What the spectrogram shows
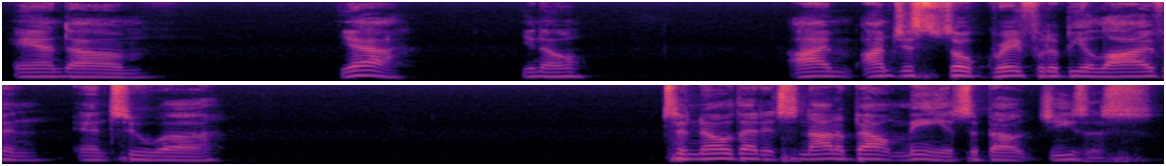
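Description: A young adult man giving a personal church testimony, halting, with many fillers and restarts. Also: medium pitch, fairly even intonation, no room sound.

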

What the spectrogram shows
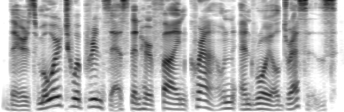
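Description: A small green storybook frog, polite and patient, voiced by a woman who drops into a deep, unhurried register. He talks slowly and low, over a dry, close sound with no room echo. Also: expressive, full character voice. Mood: calm, earnest.

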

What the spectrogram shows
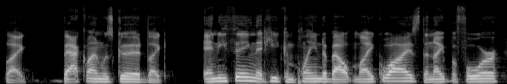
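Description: Brief: mid-pitched male host, relaxed and chatty, dry close recording. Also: moderate pace, clear, resonant tone, no room sound. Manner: casual, heavy use of like. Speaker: podcast host and audio tech. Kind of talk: casual podcast conversation.

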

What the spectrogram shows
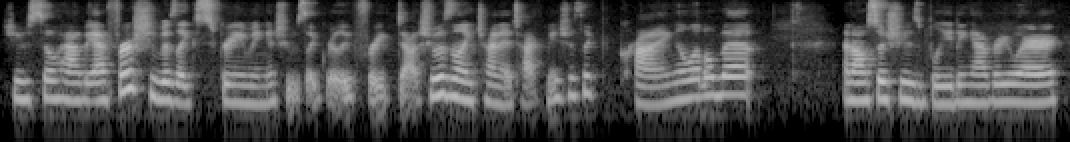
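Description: A woman's voice: medium pitch, fast, vocal fry. Chatty young woman telling a story. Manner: chatty, lots of fillers, casual swearing. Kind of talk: casual storytelling chat.

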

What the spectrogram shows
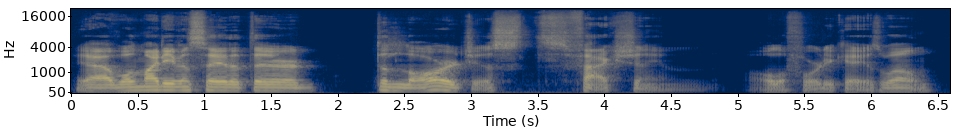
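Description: A man's voice: fairly low pitch, steady tone, unhurried, gravelly. A man co-hosting a podcast in casual chat, laughing often and swearing casually. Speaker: podcast co-host.

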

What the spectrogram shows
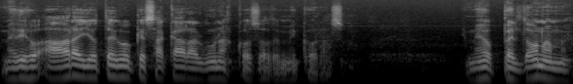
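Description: A man preaching a sermon, moving between quiet personal stories and loud, impassioned appeals. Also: lowish voice, fairly even intonation, normal speed. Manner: swings from soft storytelling to loud impassioned preaching.

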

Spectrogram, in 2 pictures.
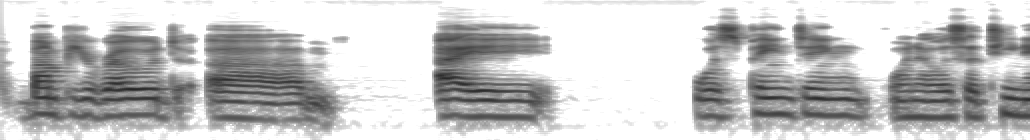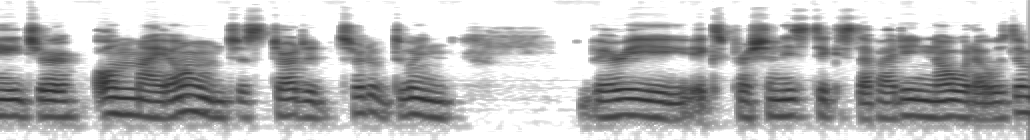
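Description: A woman's voice: low-pitched, a little mellow, muffled recording. A middle-aged woman from Argentina, a painter being interviewed, talking in a thoughtful, hesitant way with many restarts. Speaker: guest painter. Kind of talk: casual interview conversation.

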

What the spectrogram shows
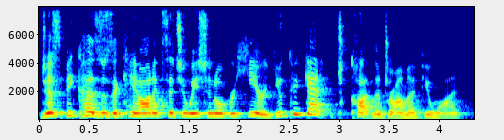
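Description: A woman giving an earnest spiritual talk, repeating phrases and slowing down to stress key words. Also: fairly high pitch, animated, darkish tone. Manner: earnest, repetitive, emphatic and slow on key phrases. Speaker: spiritual speaker.

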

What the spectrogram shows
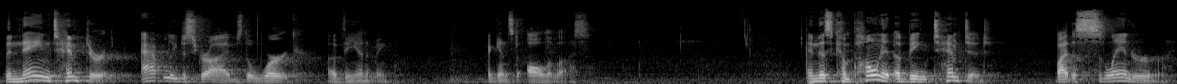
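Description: A man with a Mississippi drawl preaching a sermon as a pastor, phrasing deliberately and with emphasis. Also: mid-range voice. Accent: Mississippi drawl, Southern US. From Mississippi, United States. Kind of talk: expository sermon with scripture readings.

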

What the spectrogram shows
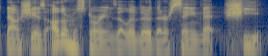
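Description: A man's voice: lowish voice, fast. A man chatting casually on a podcast as a guest, peppering his talk with "dude". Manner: casual, says dude a lot.

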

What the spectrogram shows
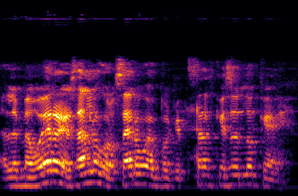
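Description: A man's voice: fairly high pitch, very fast. A man with a Mexican Spanish accent casually telling crude jokes full of slang. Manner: crude slangy storytelling, bursts of loud laughter. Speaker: podcast co-host telling jokes. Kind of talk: casual joke-telling chat. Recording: roomy, dull lo-fi sound.

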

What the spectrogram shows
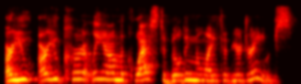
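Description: A woman's voice: high voice, steady tone, moderate pace, a bit bright. A woman giving a motivational talk to a sales team, emphatic and repeating phrases for effect, with a bit of morning voice. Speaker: direct sales team leader.

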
